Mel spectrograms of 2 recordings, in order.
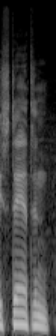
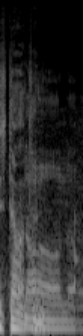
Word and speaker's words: Staunton: And you say Stanton too. yeah, Yeah. Staunton. Don't say Staunton.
